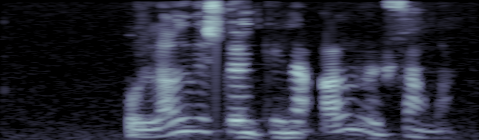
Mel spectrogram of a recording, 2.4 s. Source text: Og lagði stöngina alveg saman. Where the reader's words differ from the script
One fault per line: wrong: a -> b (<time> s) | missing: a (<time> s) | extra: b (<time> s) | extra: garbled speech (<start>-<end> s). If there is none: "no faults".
no faults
